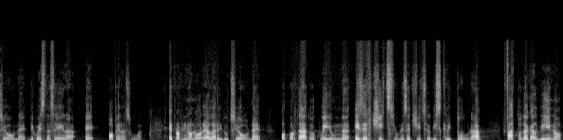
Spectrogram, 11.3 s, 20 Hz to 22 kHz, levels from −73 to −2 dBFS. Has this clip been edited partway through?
no; 0 cuts

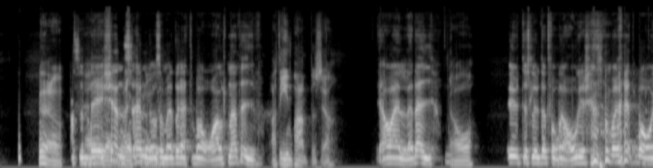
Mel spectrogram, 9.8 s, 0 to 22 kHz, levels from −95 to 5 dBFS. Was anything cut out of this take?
yes; 4 cuts; at 4.0 s, 4.4 s, 6.6 s, 8.4 s

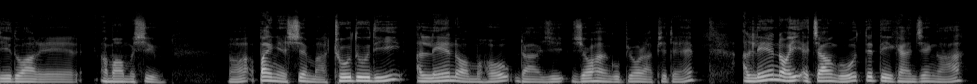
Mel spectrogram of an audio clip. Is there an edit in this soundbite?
yes; 1 cut; at 0.9 s

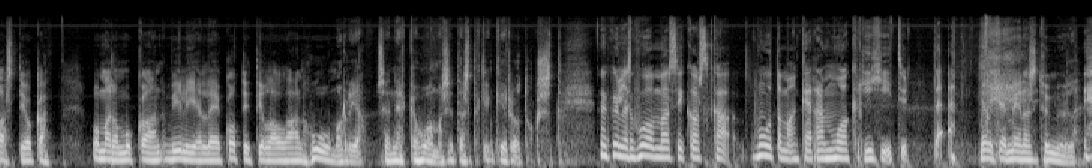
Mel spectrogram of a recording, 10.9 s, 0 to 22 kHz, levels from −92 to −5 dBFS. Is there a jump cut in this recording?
yes; 3 cuts; at 1.1 s, 6.3 s, 8.6 s

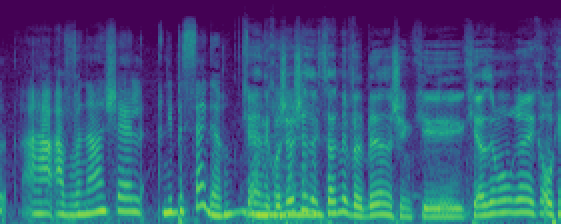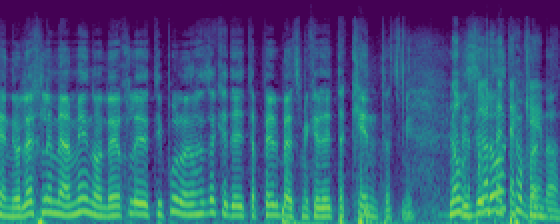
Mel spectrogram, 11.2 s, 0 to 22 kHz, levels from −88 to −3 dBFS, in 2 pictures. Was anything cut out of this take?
no; 0 cuts

